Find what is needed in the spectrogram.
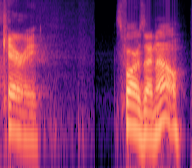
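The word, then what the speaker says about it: Cary: sure it's not oohs i think it's carrie it's cara it's a car it's not carl yeah carrie it's carrie it's pronounced carrie as far as i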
